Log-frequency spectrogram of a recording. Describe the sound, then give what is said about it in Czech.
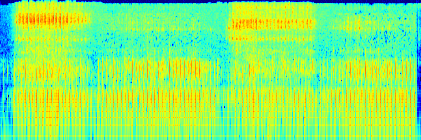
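A cat, the famous cat Nala, purrs steadily as it falls asleep in a small bed while its owner covers it with a blanket: a continuous rumbling purr with rhythmic breathing cycles, heard on its own with no talking. “V jednom videu jde tahle slavná kočka spát do takové malé postýlky a panička ji přikrývá dekou.”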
